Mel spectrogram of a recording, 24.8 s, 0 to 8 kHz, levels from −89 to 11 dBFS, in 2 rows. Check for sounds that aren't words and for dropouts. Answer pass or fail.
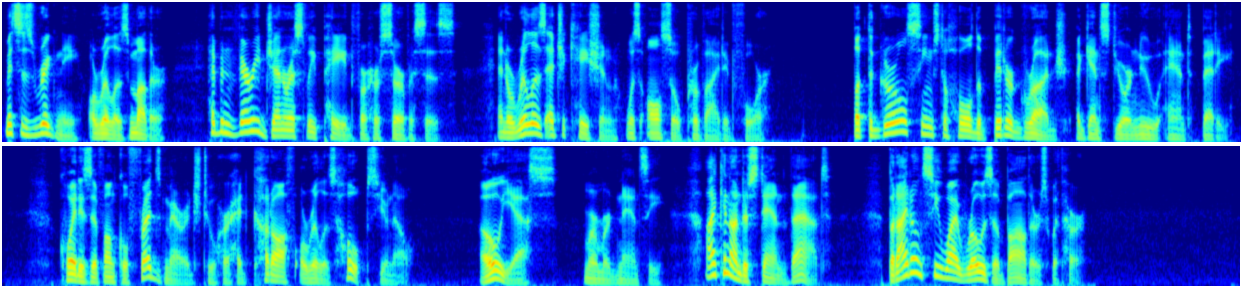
pass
